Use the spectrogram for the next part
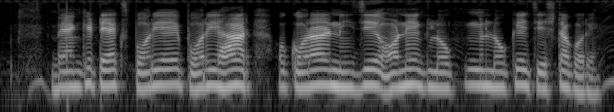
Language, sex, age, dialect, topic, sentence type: Bengali, male, <18, Western, banking, statement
